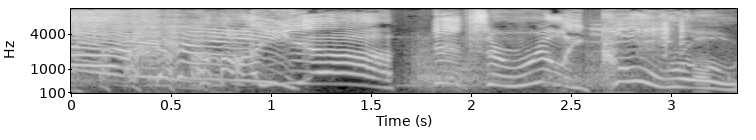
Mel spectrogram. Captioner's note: laughing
